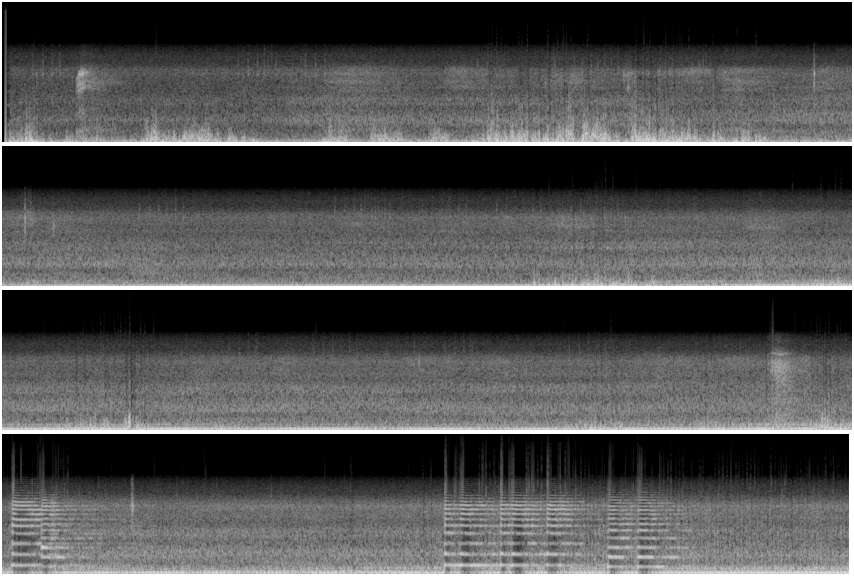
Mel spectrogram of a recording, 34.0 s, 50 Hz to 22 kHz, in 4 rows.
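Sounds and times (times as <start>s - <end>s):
train diesel engine droning: 0.1s - 33.9s
train horn: 25.6s - 26.6s, 29.9s - 32.6s.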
